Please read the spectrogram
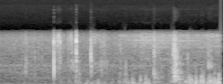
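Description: Cardboard box and plastic-wrapped rifle being handled at close range: a few scattered clicks, then busier knocking and rustling in the second half.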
